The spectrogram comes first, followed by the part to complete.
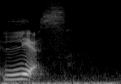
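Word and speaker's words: лес: Les. Yeah, that was pretty close. Les. Yeah, it's les.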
